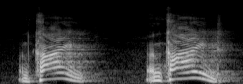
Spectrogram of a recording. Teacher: the word like unkind the second syllable is stressed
